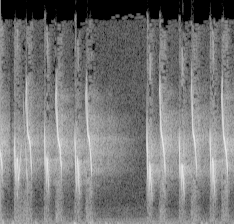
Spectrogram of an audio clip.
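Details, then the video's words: Bar-winged prinia, male and female calls played as a lure: two quick runs of high, slightly rising chirps, six to seven notes each, separated by a brief gap. "pikat suara burung ciblek"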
